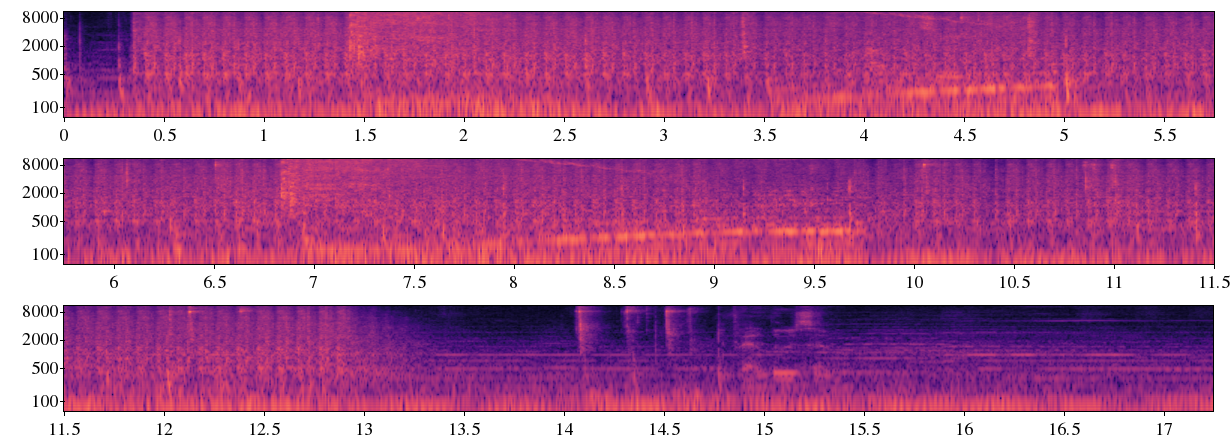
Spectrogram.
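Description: Enemy gunfire in a video game rattles in rapid automatic bursts, loud and continuous for most of the stretch, with game sound effects layered underneath, then cuts off near the end.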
